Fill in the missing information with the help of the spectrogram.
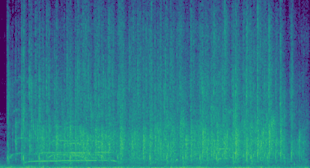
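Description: Sustained applause from an audience voting for a contestant in a final tie-break round fills the whole stretch, a dense steady patter of clapping with a few cheers. A short whistled or sung tone rises briefly over it near the start.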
